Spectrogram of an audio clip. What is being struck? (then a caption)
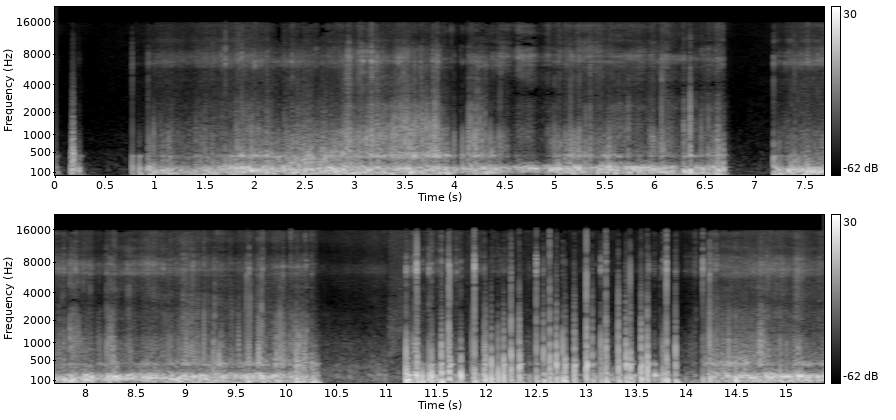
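Coconut shell half. Long acrylic nails from both hands scratch and tap a hollow coconut shell half set dome-up over a fluffy microphone cover. The result is a deep, muffled, rumbling scrape, mostly low-pitched and broken by short silences. Near the end it turns into sharper, quick knocking taps.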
